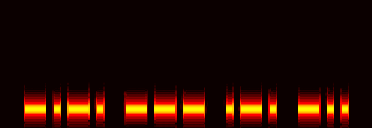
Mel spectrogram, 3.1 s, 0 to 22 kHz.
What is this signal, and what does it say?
Morse code, heard as a keyed tone, about 20 wpm, 600 Hz. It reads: CORD
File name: the old man and the sea / the old man and the sea part 1 20wpm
